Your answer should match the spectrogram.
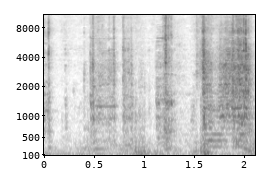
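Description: An embroidery machine stitches a tack-down line on quilt fabric, a faint rapid mechanical chatter with uneven clicking pulses, close by and with no talking.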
